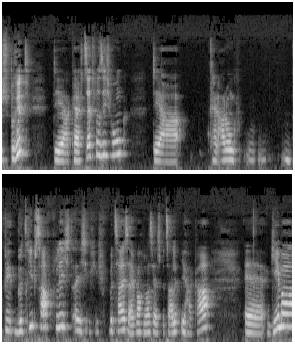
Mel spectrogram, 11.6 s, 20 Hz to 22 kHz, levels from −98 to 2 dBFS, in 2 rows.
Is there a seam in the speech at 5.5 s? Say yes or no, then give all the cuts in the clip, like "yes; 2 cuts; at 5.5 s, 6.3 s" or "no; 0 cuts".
no; 1 cut; at 8.7 s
